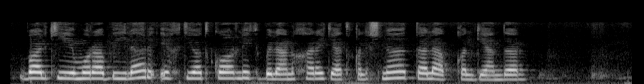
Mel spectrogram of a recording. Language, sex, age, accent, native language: Uzbek, female, 18-24, Toshkent shahri, Uzbek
